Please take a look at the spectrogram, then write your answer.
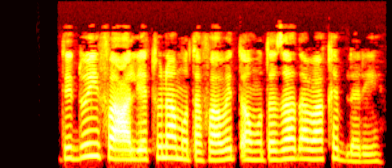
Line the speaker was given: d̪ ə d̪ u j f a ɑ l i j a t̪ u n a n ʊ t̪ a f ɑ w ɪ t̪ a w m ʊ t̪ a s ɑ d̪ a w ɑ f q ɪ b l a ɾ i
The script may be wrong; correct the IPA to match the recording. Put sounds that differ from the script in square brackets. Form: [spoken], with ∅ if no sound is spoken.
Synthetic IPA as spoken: d̪ ə d̪ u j f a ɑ l i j a t̪ u n a [m] ʊ t̪ a f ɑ w ɪ t̪ a w m ʊ t̪ a [z] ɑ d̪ a w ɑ [∅] q ɪ b l a ɾ i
